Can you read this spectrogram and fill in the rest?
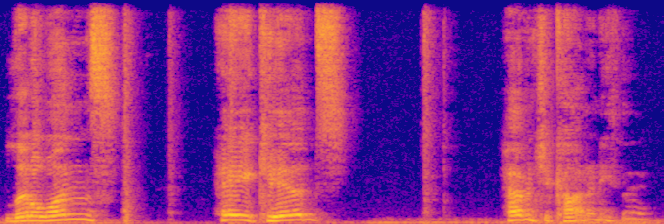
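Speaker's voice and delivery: playful taunt from the beach; heckling greeting. Retold or imitated. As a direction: needle them like little kids. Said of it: "a heckling kind of greeting".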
